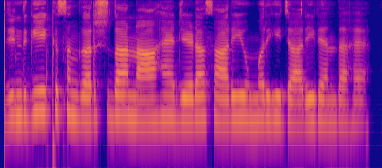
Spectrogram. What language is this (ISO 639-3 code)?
pan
